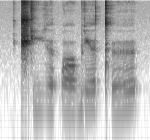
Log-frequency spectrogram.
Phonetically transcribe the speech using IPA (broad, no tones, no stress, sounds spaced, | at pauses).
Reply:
t͡ʃʼ i ə̯ ɓ ɔ b e ə̯ tʼ ɵ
